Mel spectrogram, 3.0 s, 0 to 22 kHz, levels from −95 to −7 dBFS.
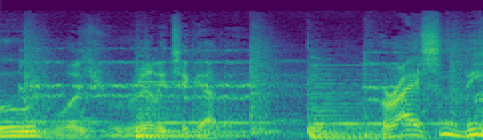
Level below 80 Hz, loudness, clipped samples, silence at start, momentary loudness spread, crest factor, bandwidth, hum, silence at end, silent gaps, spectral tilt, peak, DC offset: -36 dBFS; -20 LUFS; under 0.1%; 0 s; 6 LU; 14 dB; 14 kHz; none; 0 s; none; -6 dB/octave; -6 dBFS; under 0.1%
